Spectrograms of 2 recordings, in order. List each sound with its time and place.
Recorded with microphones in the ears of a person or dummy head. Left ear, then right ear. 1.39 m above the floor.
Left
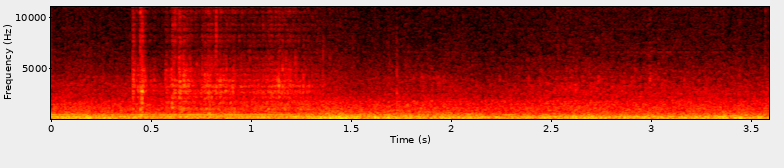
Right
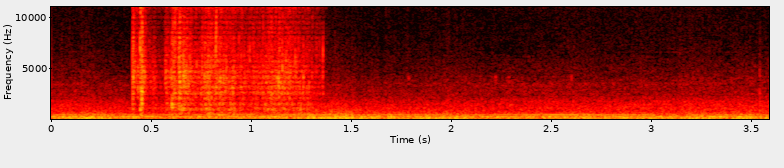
0.4 s a splash: 65° right (ahead or behind)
